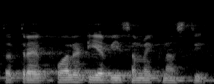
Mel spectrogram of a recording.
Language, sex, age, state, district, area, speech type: Sanskrit, male, 30-45, Tamil Nadu, Chennai, urban, spontaneous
